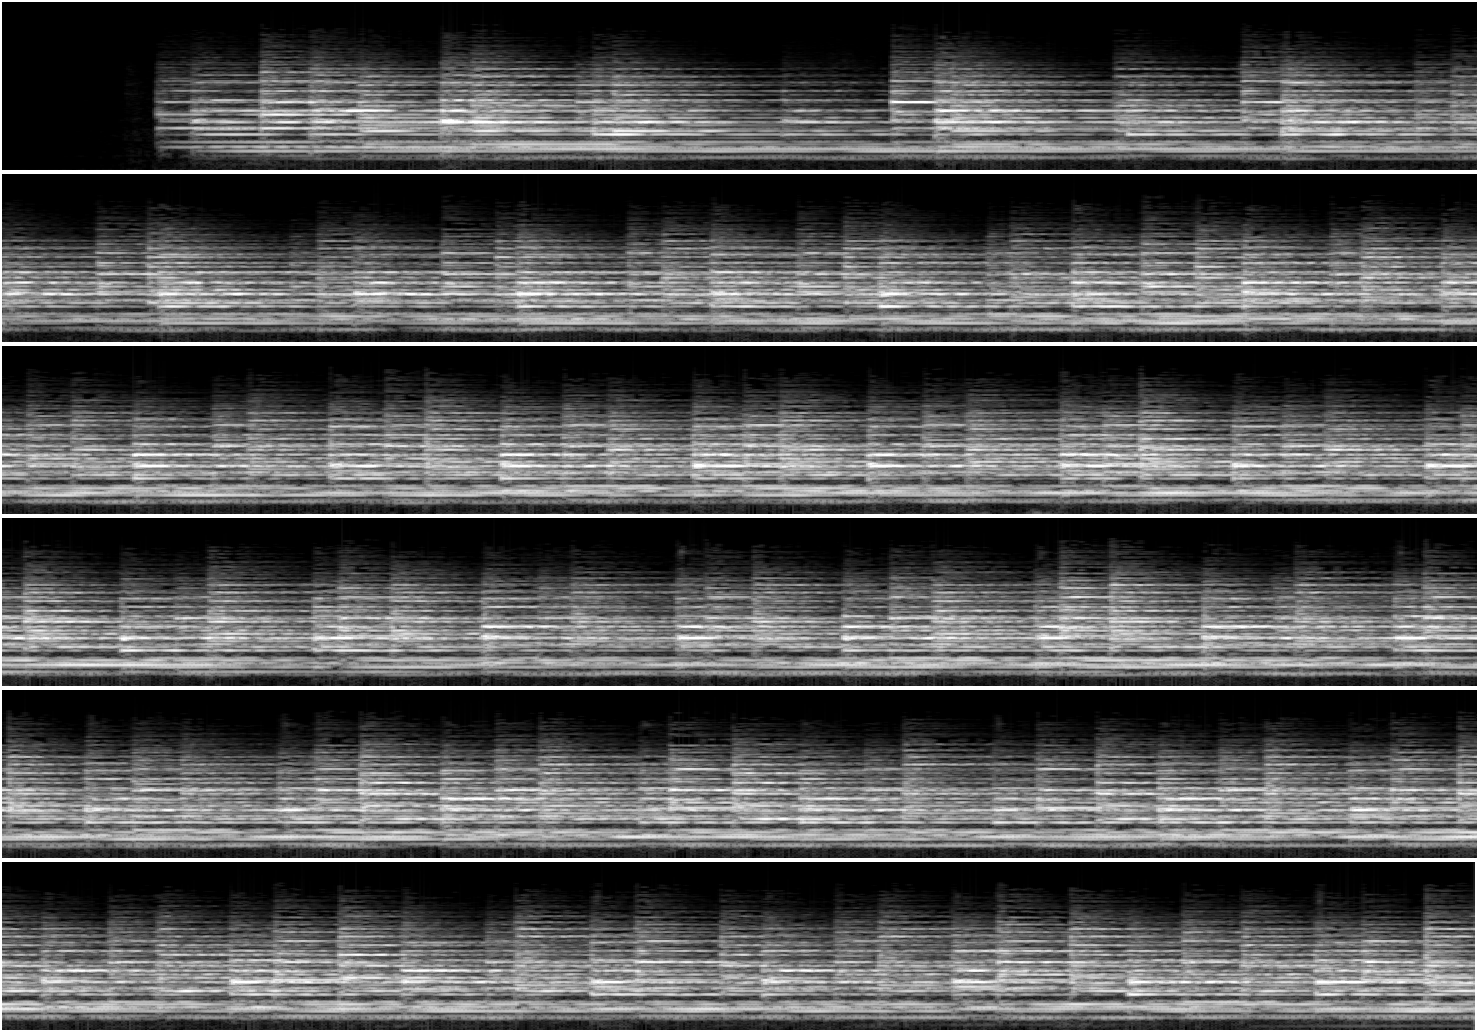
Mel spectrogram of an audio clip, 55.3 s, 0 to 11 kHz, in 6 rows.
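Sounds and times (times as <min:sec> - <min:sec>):
bells ringing in Capriva: 0:01.0 - 0:55.2.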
